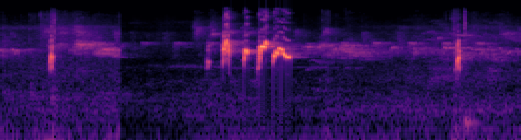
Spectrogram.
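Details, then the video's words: Red-whiskered bulbul song used for training bulbuls to sing competitively: a single isolated chirp, then one crisp phrase of four quick whistled notes ending in a slur, then another lone chirp. "Chào Mào Hót | QUÁ CHẤT. Luyện chào mào CHÉ/ KÍCH CHÀO MÀO NHANH CHÉ. Chào Mào Ché Kích Bổi Sung Lửa"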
